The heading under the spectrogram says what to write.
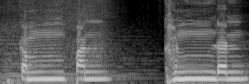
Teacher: अनुस्वार पूर्ण अनुनासिक नोजल साउंड है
